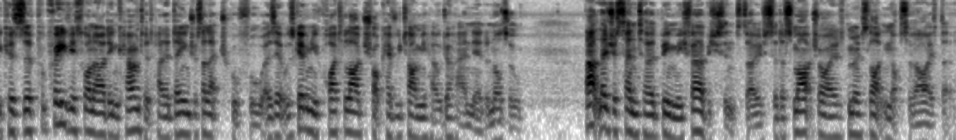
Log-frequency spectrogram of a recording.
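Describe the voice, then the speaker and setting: Very fast, lively speech from a man with a British accent, at a medium pitch. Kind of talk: narrated voiceover for a lift video. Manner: casual, conversational.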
